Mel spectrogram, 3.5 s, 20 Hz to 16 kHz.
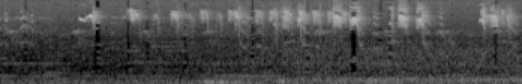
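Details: Hummingbirds at a feeder on a sunny Sunday in December 2020: rapid, very high thin chirps and squeaks in quick irregular bursts, with a low steady hum and faint background tones underneath.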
